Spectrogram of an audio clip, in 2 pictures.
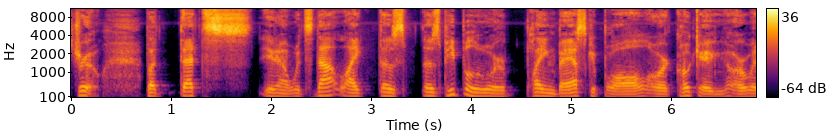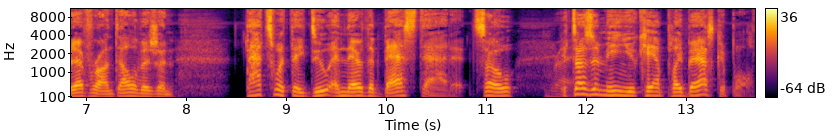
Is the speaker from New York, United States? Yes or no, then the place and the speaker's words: yes; New York City, New York, United States; I grew up in Manhattan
